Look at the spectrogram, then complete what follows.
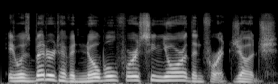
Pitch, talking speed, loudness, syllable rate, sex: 160 Hz, 300 wpm, -16 LUFS, 6.7 syllables/s, male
